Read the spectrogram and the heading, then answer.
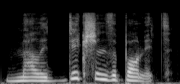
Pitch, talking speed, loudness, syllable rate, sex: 180 Hz, 100 wpm, -16 LUFS, 4.2 syllables/s, female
